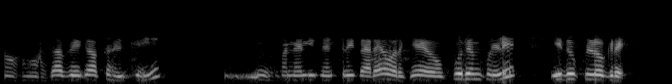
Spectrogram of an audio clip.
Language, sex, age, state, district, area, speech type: Kannada, female, 18-30, Karnataka, Bangalore Rural, rural, conversation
